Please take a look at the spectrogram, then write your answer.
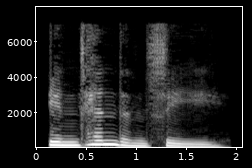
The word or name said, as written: intendency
